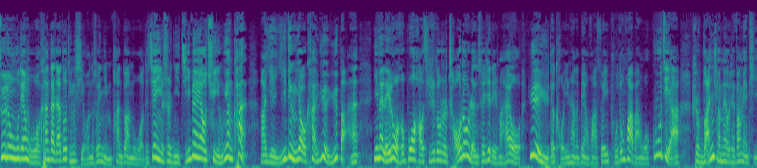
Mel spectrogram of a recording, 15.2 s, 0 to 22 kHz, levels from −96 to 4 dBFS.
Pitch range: 175-270 Hz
